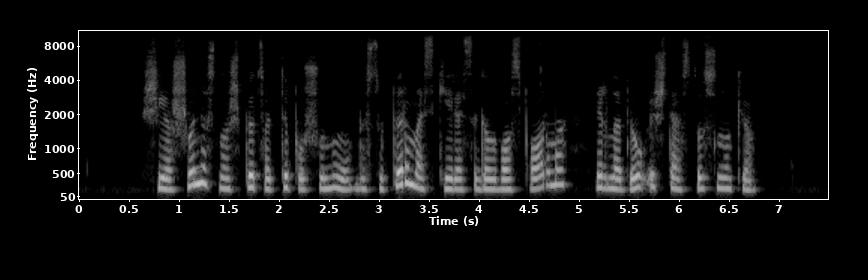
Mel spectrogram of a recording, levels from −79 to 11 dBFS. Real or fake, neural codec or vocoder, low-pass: real; none; 9.9 kHz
